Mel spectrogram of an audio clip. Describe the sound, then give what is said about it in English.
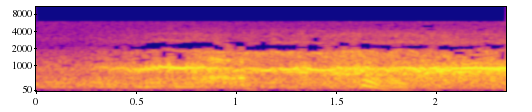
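A car skids with a sustained, loud screech of tires over a rumbling engine roar, continuous for a couple of seconds, as its brakes and handbrake fail to hold. “Brakes aren't holding right.”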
